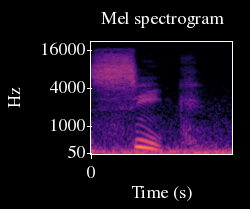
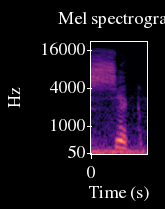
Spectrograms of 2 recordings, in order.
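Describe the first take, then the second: First: The word has a long vowel, like seek. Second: The word has a short vowel, like sick. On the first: The speaker calls it wrong. "rather than seek or other pronunciations" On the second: The speaker calls it right. "their name was the, the sick people"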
